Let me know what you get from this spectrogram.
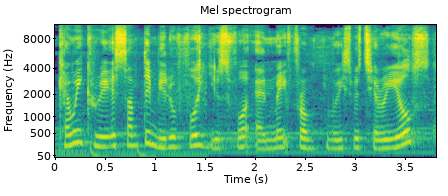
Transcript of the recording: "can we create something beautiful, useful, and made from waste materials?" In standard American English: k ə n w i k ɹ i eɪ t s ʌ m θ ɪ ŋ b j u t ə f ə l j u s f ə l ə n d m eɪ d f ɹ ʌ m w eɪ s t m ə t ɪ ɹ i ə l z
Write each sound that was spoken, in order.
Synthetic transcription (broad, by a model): k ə n w i k ɹ i eɪ t s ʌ m t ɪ ŋ b j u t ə f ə l j u s f ə l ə n m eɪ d f ɹ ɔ m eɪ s m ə t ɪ ɹ i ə l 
